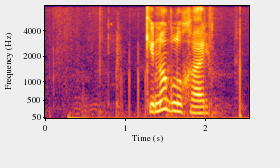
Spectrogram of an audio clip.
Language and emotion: Russian, neutral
